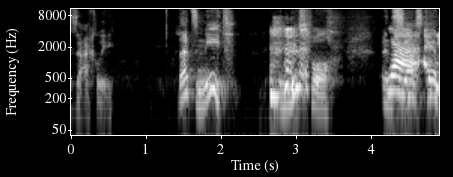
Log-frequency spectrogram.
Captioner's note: laughs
